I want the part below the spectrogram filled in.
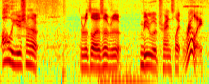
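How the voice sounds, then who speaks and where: A man livestreaming a game, chatting casually in a halting, rambling way as he thinks aloud. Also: on the high side, expressive. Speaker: livestream host. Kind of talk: casual chat while playing a horror game live. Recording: clear background noise.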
